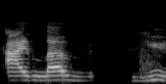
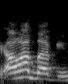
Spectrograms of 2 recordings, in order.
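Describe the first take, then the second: First: It is said in a sincere, heartfelt way. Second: It is said in a casual, offhand way.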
